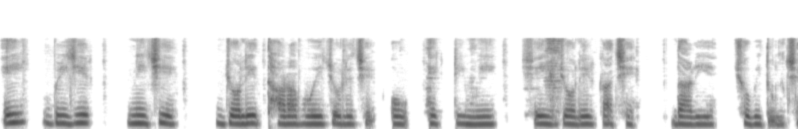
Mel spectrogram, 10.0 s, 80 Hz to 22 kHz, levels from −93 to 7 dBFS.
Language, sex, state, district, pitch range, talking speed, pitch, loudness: Bengali, female, West Bengal, Jhargram, 195-215 Hz, 110 wpm, 200 Hz, -32 LUFS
